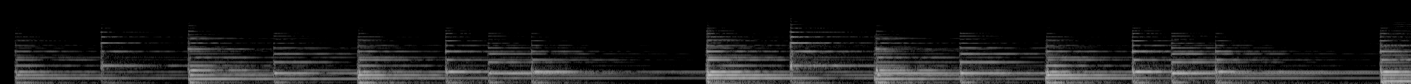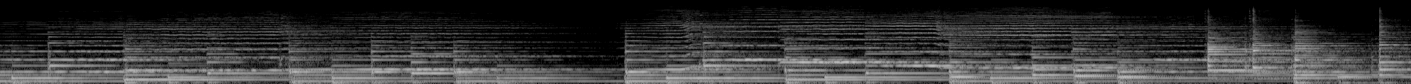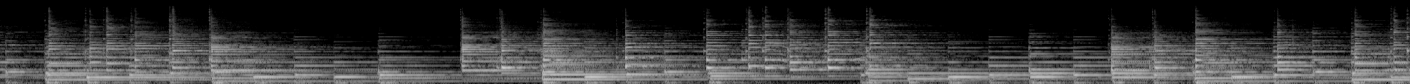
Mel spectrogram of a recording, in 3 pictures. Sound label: Instrumental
